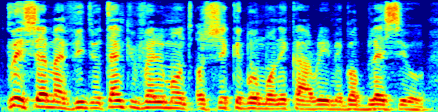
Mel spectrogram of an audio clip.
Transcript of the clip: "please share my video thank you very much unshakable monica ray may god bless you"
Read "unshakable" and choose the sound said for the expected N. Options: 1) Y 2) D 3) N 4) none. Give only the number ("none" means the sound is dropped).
4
